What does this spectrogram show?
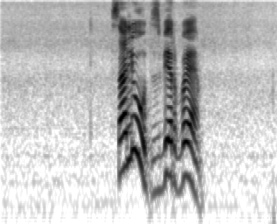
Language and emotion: Russian, positive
